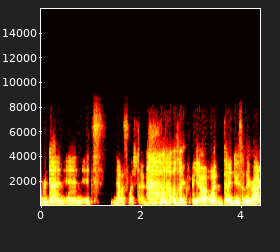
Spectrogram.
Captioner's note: laughs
